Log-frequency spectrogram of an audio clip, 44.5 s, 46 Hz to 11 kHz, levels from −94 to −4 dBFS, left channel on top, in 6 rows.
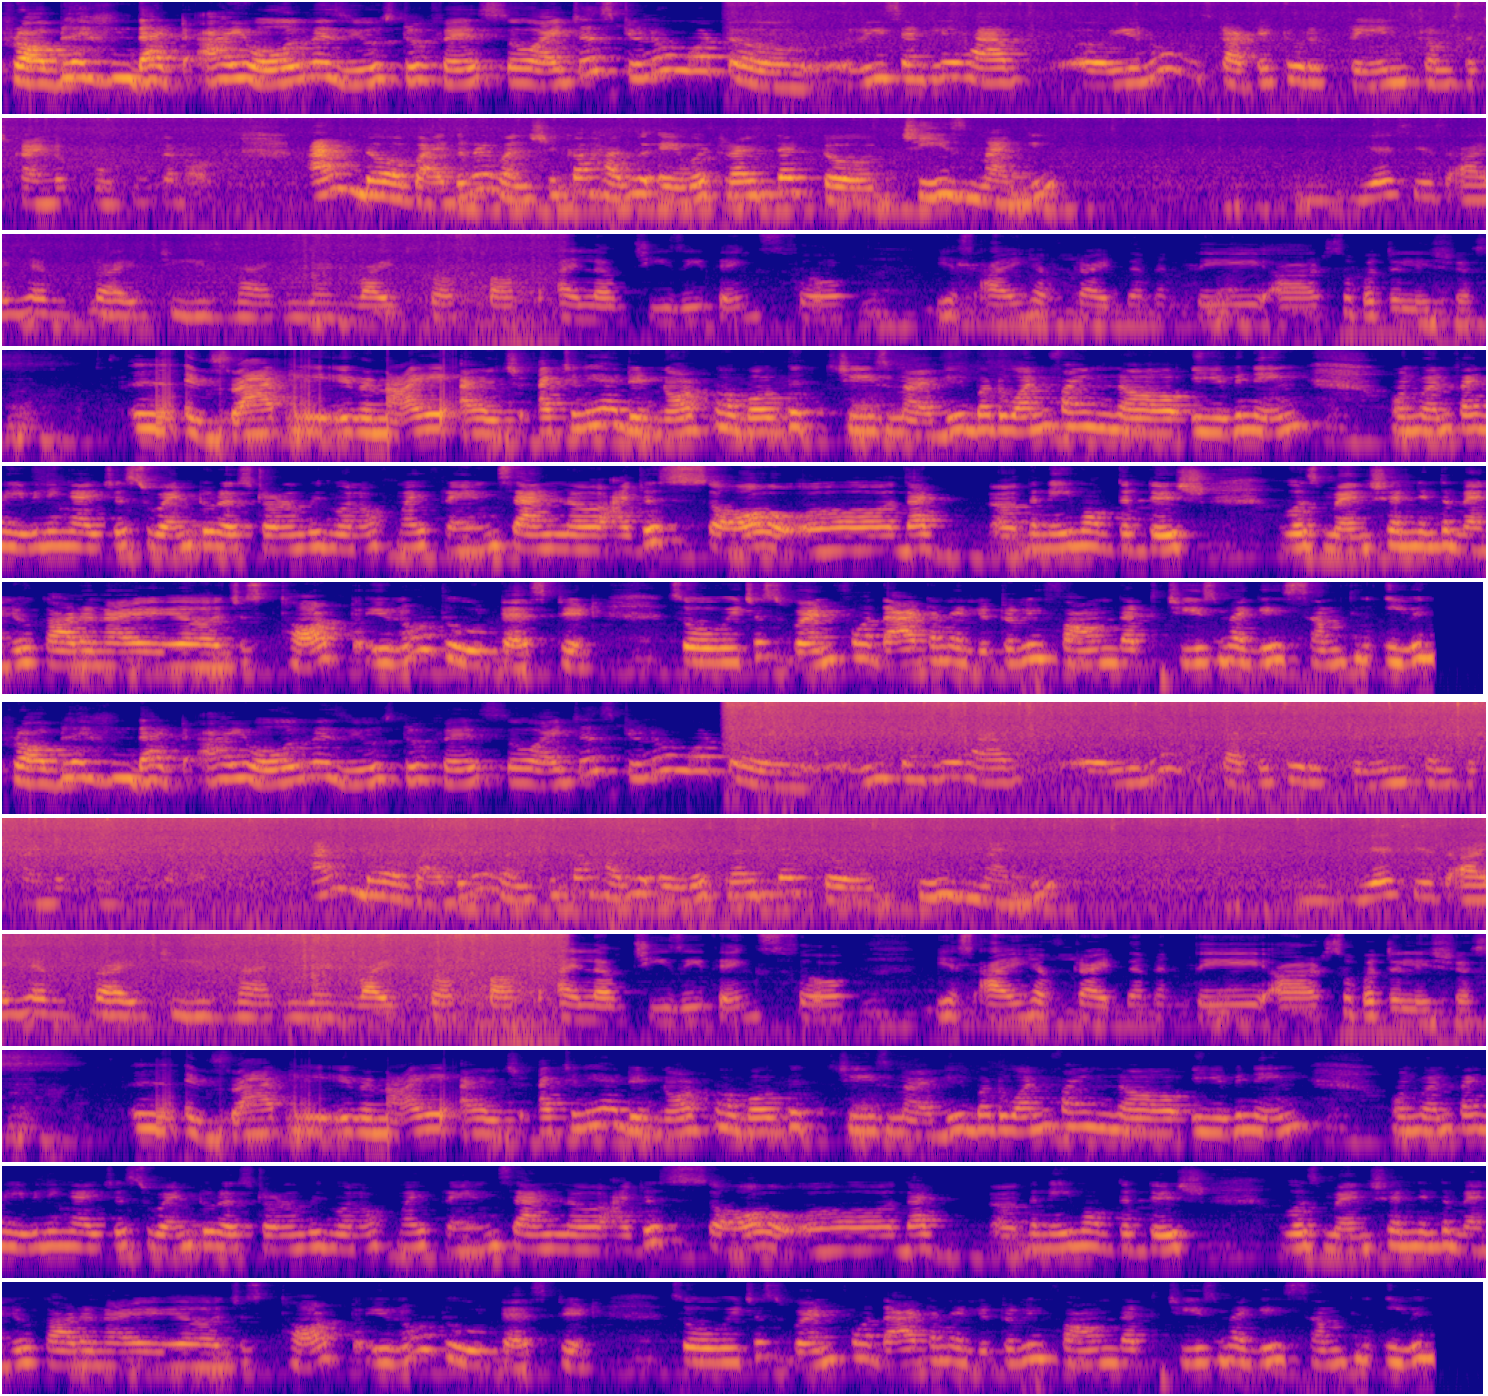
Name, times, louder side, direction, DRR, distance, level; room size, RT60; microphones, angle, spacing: voice 1, 0.0-12.8 13.9-14.0 20.9-21.1 22.3-22.4 22.9-44.3, left 6 dB, 45° left, 0.4 m, -35 dB
sound 1, 3.6-17.7, right 18 dB, 75° right, 0.4 m, -38 dB
voice 2, 13.9-19.1 19.5-22.6, right 4 dB, 45° right, 0.9 m, -40 dB
head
